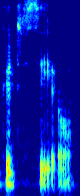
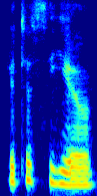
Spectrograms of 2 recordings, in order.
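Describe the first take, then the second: First: Soft unvoiced whisper. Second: Said in the usual way. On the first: Real, not acted. Streamer greets a viewer again, whispering. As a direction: breathe the words, no voice.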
